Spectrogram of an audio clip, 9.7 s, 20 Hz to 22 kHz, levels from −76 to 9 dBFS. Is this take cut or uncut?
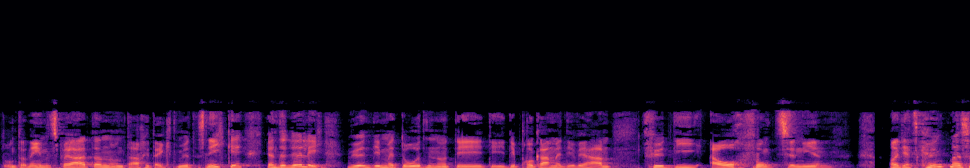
cut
